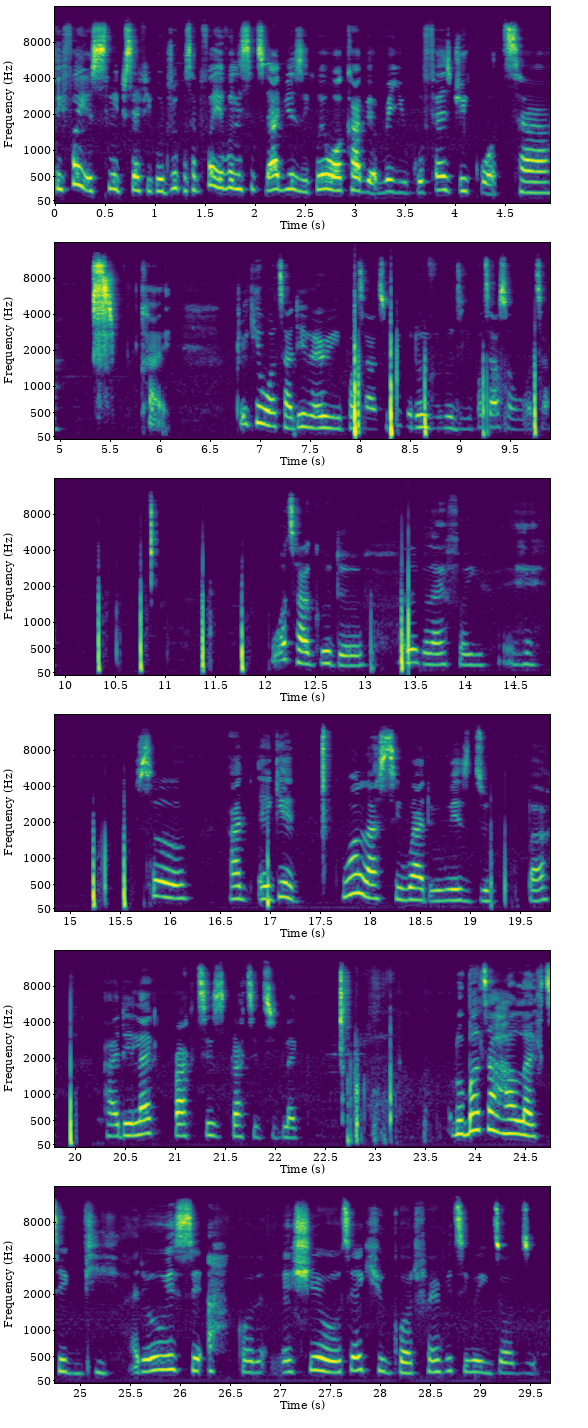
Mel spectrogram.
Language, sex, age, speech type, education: Nigerian Pidgin, female, 46-60, spontaneous, tertiary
